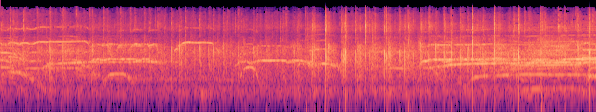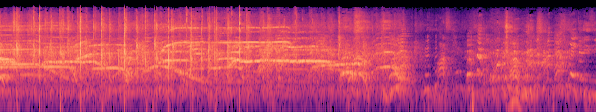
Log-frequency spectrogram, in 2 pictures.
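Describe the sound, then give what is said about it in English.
Applause and cheering from a standing audience welcoming a young man at a campus gathering: dense, sustained clapping with voices and laughter mixed in, holding steady for about twenty seconds before thinning out toward the end. “So do me a favor this morning. Would you stand? Would you put your hands together and welcome this young man? Come on!”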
